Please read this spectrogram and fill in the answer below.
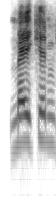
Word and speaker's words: Macon: factory um okay so here's how to say it you are making bacon okay so it's making Macon Georgia throat goats in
